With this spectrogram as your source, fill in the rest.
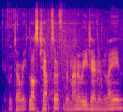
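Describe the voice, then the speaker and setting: A man mumbles at a very fast pace with fairly even intonation while music plays in the background. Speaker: gaming commentator. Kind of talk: gameplay commentary. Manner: mumbling.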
